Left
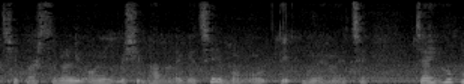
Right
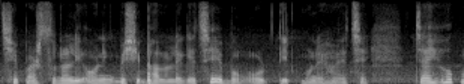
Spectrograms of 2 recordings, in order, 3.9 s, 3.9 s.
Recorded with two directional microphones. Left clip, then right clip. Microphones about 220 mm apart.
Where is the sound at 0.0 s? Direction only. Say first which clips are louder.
Right 17 dB; 45° right (ahead or behind).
